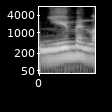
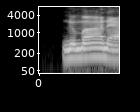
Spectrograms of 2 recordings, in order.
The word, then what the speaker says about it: Nauman: Is it Newman like in Seinfeld? – No. – Nauman Ali, left-arm orthodox, and Zahid Mahmood, leg spinner.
